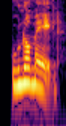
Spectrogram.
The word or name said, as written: unormal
